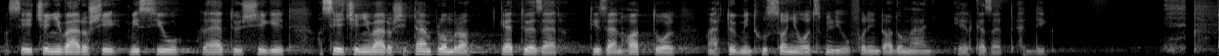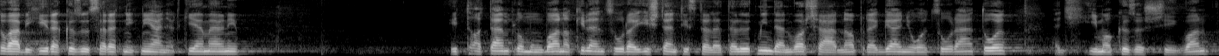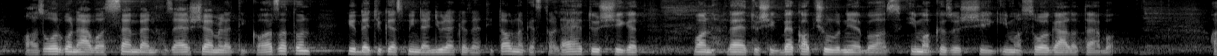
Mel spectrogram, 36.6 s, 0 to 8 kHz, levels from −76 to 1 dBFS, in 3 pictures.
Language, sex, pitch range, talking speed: Hungarian, male, 115-130 Hz, 110 wpm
